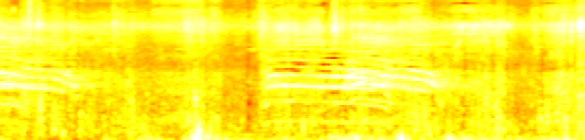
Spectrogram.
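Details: Local ibis calling at Mole while a group treks toward elephants: two bursts of nasal, harmonic, drawn-out calls, the second longer and wavering, over steady outdoor hiss with faint people nearby.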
